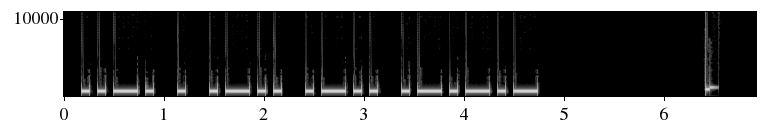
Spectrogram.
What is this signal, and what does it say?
Morse code, heard as a keyed tone, about 14 wpm, 700 Hz. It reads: FELL.
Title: A Sound Of Thunder 15wpm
